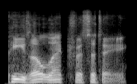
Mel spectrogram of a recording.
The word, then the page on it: Piezoelectricity: British English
